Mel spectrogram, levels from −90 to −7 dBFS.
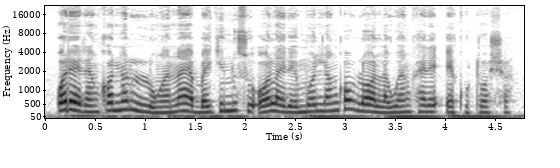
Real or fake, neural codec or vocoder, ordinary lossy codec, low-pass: real; none; none; none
